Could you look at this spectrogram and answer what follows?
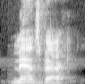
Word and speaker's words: Mansbach: we have Adam mansbach am I pronouncing that right mansbach man's back man's back okay Adam man's back Adam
